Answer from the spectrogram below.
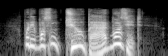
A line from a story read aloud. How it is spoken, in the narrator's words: asked Hermione anxiously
